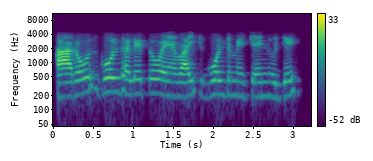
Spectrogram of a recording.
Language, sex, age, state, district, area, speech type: Sindhi, female, 60+, Gujarat, Kutch, rural, conversation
